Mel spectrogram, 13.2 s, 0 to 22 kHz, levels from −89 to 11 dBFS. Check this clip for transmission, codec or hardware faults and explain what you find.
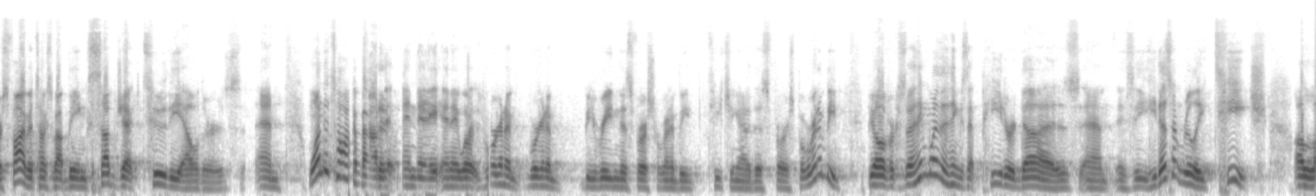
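One fault is present: from 3.47 s to 4.93 s the sound turns choppy and robotic, a case of repeated packet loss. About a dozen short holes, none over 40 ms, were patched by stretching the preceding sound, concealing roughly a quarter of that stretch.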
